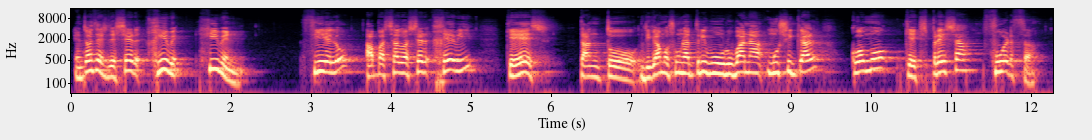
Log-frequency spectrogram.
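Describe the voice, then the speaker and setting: Slow, deliberate man lecturing. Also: high-pitched, animated, darkish tone. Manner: deliberate, repeats key words, tags lines with "¿verdad?". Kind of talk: didactic monologue on words.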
